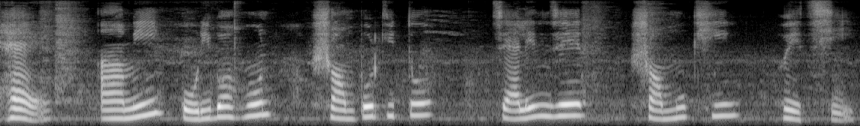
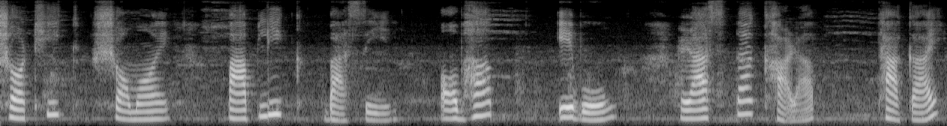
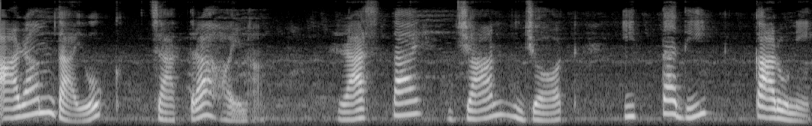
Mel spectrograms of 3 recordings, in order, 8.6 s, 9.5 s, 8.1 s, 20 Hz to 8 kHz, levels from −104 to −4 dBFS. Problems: constant background noise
